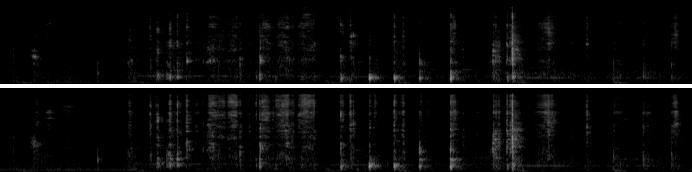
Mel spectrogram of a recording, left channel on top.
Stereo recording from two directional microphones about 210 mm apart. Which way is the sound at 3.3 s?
10° right (ahead or behind).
